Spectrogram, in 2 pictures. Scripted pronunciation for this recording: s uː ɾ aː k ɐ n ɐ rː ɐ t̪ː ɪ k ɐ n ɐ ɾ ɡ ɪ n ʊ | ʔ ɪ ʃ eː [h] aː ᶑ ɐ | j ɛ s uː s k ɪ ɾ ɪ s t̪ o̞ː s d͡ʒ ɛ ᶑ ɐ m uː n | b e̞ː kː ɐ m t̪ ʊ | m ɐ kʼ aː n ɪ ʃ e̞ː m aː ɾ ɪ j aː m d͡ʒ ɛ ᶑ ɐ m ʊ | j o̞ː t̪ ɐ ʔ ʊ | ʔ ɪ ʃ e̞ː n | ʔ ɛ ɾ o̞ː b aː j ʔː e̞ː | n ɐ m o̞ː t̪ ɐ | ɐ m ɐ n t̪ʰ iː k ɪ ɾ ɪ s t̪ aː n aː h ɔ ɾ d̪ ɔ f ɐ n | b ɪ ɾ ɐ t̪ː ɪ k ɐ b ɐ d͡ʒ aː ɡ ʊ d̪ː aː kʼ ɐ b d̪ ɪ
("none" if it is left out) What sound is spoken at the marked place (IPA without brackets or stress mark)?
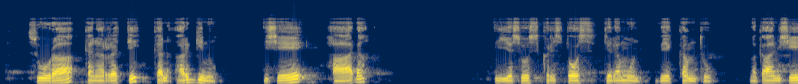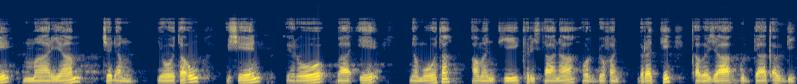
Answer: h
